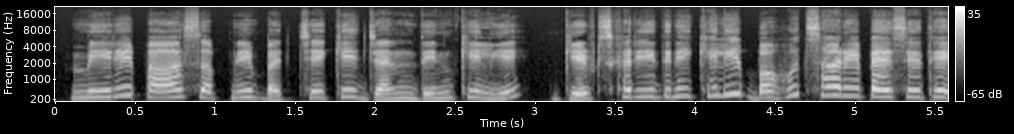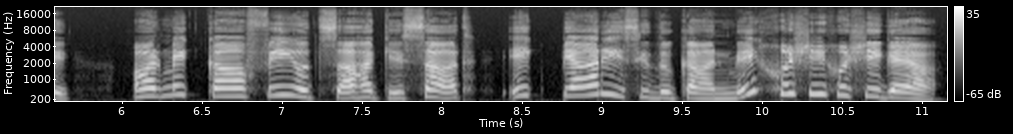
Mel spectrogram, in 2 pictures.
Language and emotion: Hindi, happy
